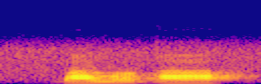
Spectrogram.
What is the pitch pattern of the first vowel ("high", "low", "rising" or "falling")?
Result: low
